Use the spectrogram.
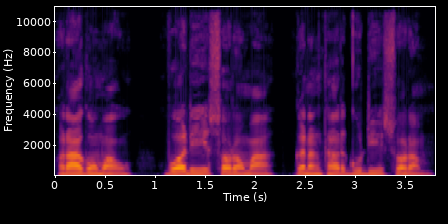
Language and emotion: Bodo, neutral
